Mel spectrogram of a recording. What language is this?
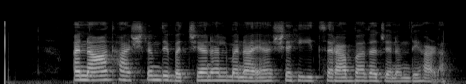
Punjabi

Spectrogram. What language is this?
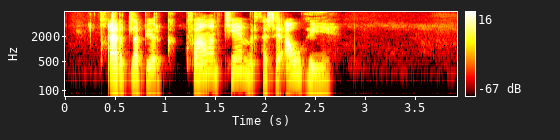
Icelandic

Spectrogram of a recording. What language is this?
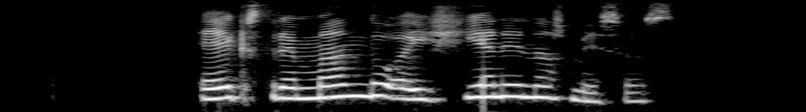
Galician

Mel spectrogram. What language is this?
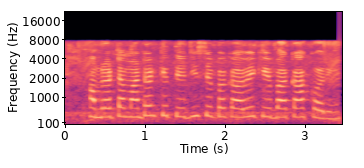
Bhojpuri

